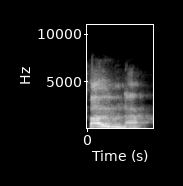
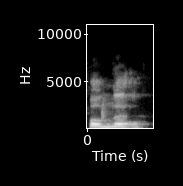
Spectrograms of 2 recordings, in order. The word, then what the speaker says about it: Bonner: They think it's Boner. Oh, of course, my name is. I've got 2 N's in my name, so it's pronounced Bonner. Not Boner, but I'll get that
